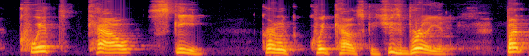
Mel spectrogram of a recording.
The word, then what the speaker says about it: Kwiatkowski: When I finally heard Judge Napolitano say, it goes like this: quit, like you were going to quit a job. Kwiatkowski, Colonel Kwiatkowski.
